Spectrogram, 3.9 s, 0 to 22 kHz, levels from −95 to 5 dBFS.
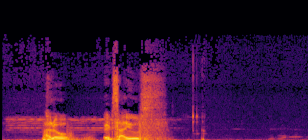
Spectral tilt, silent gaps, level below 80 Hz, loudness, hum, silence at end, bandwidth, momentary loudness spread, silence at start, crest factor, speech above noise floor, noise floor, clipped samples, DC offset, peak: -5.5 dB/octave; none; -28 dBFS; -14 LUFS; none; 1.3 s; 15.5 kHz; 24 LU; 0.1 s; 16 dB; 36 dB; -49 dBFS; under 0.1%; under 0.1%; 0 dBFS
